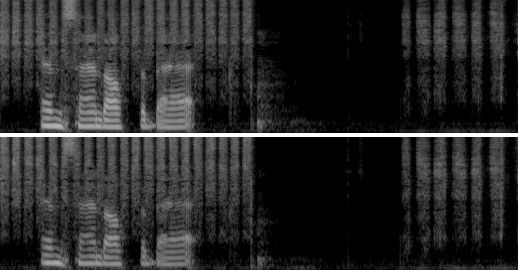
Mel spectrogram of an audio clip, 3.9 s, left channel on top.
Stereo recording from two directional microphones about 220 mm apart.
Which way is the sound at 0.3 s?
45° left (ahead or behind).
